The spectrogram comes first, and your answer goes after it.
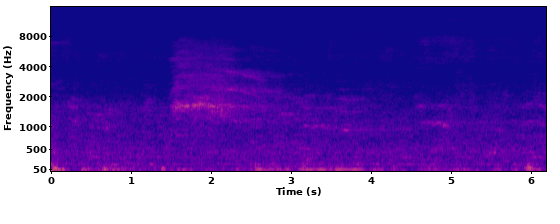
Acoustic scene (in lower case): residential area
